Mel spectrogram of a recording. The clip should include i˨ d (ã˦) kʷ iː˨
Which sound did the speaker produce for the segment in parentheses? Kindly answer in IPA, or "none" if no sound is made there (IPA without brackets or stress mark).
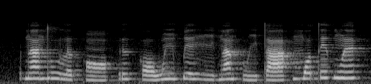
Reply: ã˦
